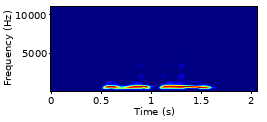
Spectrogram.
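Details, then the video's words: Lure spotted dove giving its trapping call: two loud, low, hollow coos, a wavering first note running into a longer, steady second note that droops slightly at its end. "tiếng cu gáy mồi chuẩn gáy gọi dùng kích bổi tập mồi rất hiệu quả"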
